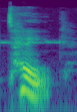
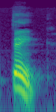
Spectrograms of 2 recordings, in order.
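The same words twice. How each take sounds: First: The T at the start is crisp and emphasized. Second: The T at the start is soft and unemphasized. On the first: "They don't say take" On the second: "They say take, take"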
